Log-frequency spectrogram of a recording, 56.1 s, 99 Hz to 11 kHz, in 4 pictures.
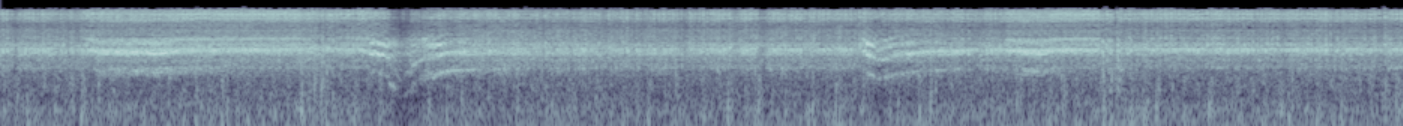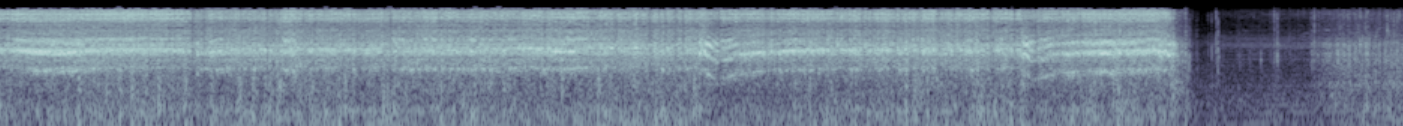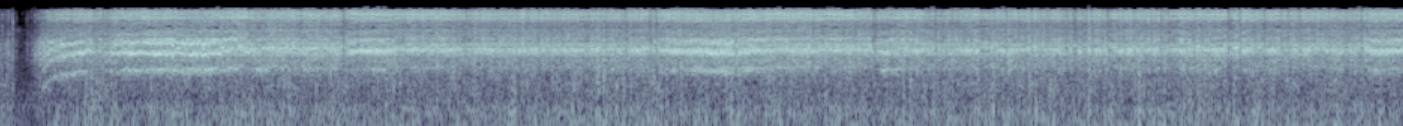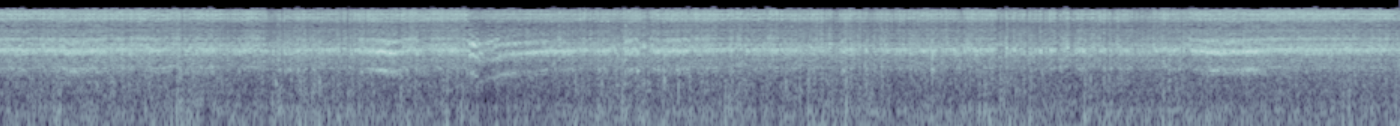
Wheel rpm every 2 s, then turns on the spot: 230, 210, 190, 230, 220, 220, 230, 230, 230, 230, 210, 220, 200, 30, 120, 230, 230, 230, 230, 230, 230, 230, 230, 210, 220, 230, 230, 230.
26-28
